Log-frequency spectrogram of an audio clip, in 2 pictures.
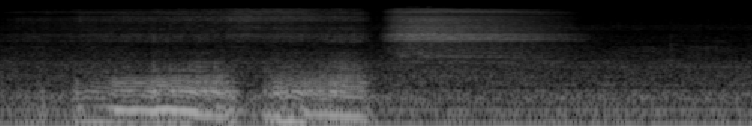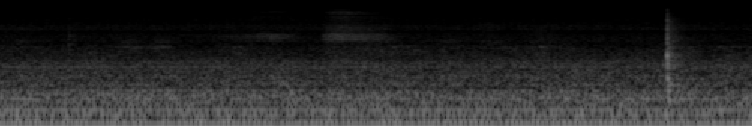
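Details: Pug sleeping in a dog bed taken from a poodle-mix puppy: two low, rumbling snoring breaths, then quieter steady breathing with room hum; snoring.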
